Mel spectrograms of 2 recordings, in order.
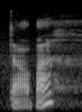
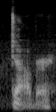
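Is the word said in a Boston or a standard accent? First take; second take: Boston; standard. First: It is said in a Boston accent. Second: It is said in a standard accent. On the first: The speaker calls it wrong. "that was my Boston accent" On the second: The speaker calls it right.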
